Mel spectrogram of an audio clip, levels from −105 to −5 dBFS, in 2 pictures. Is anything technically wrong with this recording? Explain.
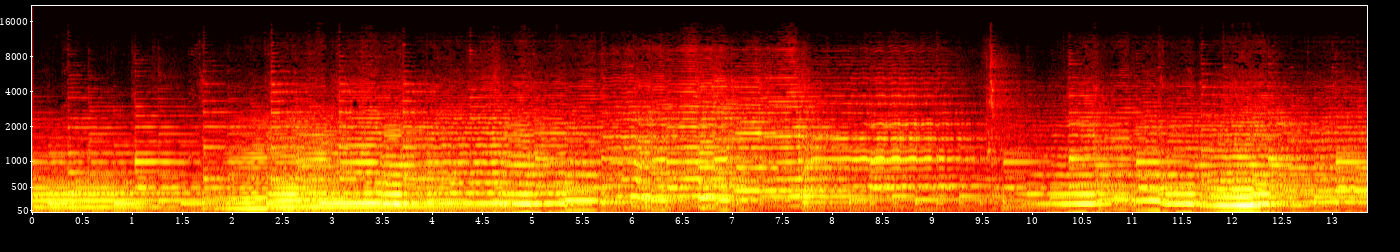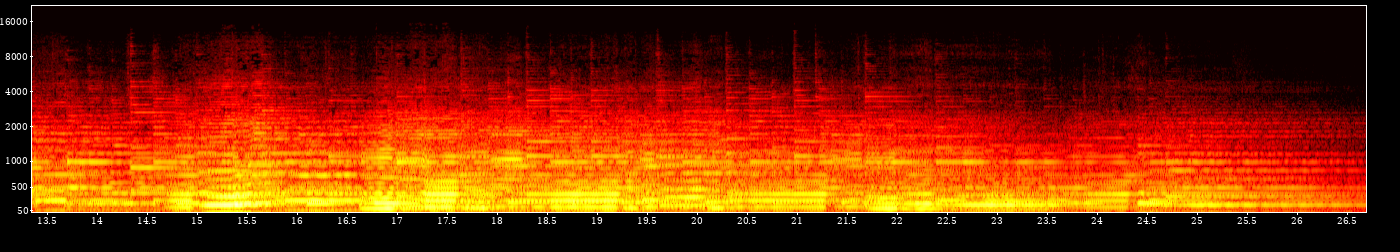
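Yes. Overlap-add ripple runs through the whole clip. The audio was split into windowed frames and reassembled with an overlap whose windows do not sum to a constant gain, so the level dips and recovers once per frame, by about 6 dB at a rate of around 200 Hz. That fast, regular pumping gives the sound a metallic buzz with extra tones around each note. Unlike mains hum, it adds no steady tone of its own. It only appears as a modulation of whatever sound is present.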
